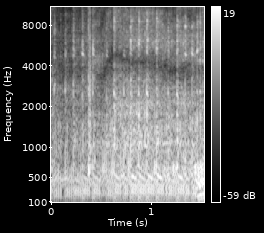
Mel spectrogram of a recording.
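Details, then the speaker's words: Poulan 5020 chainsaw shakedown run: high buzzy two-stroke scream holding steady, then revving up; runs and restarts reliably, though owner finds it disappointing and underpowered. "I mean, it runs. It's got that going for it. So far, I have yet to have it not restart."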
